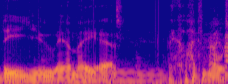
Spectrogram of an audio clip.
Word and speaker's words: Dumas: I read the sign as I came in town and said D-U-M-A-S. I didn't know it was pronounced Dumas.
